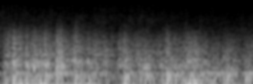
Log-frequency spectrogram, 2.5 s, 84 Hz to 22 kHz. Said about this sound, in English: It's the evening of April 3rd. As thunderstorms rage outside, Martin Luther King speaks on behalf of the sanitation workers to several thousand followers in downtown Memphis.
